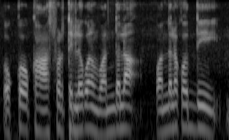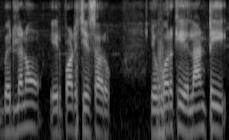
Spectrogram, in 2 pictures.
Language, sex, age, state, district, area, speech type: Telugu, male, 18-30, Telangana, Hyderabad, urban, spontaneous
